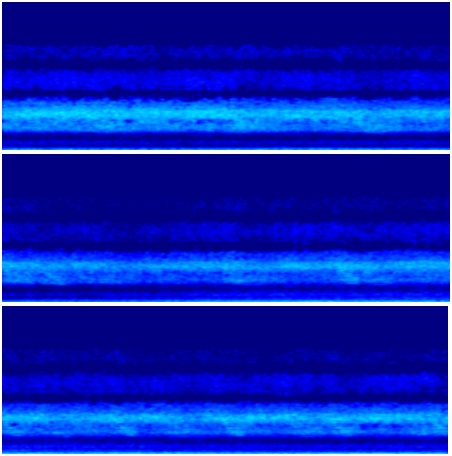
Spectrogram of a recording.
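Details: Cicadas chorusing all day in an August garden, a continuous shrill buzz holding steady over low rumbling background noise, likely an air conditioner.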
